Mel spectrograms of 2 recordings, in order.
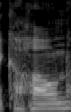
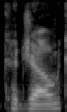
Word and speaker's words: Cajon: Howard Shen, spokesperson for the, I'm going to say Cajon, I'm assuming a silent J, K-A-J-O-N, Cajon, mm-hmm.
